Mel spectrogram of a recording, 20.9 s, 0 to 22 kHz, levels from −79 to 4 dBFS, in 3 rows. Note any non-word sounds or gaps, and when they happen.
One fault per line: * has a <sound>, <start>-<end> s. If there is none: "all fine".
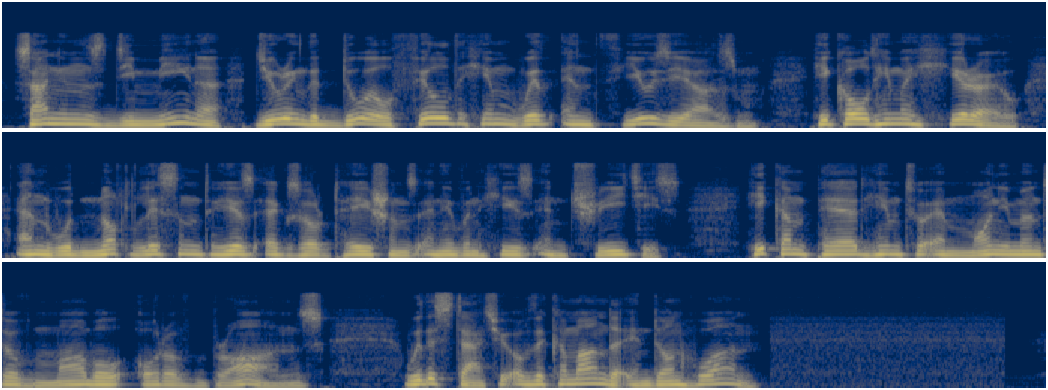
all fine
